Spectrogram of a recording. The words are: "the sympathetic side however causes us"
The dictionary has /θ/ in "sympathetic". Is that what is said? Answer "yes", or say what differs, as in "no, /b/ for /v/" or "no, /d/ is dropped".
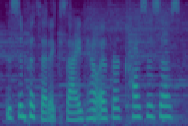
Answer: yes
